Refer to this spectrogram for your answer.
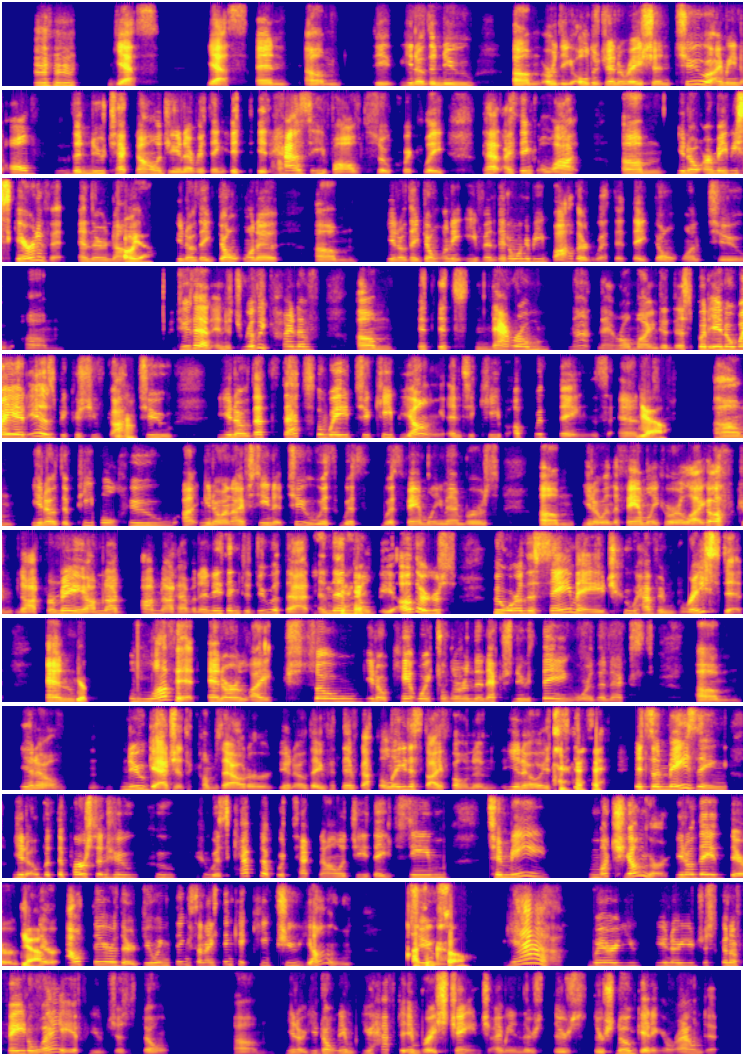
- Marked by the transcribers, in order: tapping; scoff; chuckle; chuckle
- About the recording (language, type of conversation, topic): English, unstructured, How do you handle conflicts with family members?
- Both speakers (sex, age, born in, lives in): female, 60-64, United States, United States; male, 20-24, United States, United States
